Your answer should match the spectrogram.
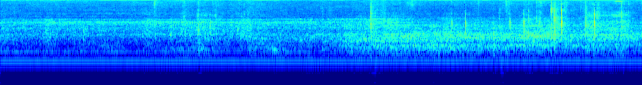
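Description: Faint soft rustling and pressing of hands folding thin raw dough over meat filling and sealing its edges on a silicone mat, a little louder in the second half with a few faint taps. A steady low hum lies under it throughout.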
